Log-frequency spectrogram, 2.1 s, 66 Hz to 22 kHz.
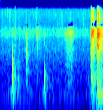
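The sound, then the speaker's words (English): A hotel room door, Room 304 at the Paul Hotel, being opened: a few soft clicks and thumps from the latch and handle, then a louder, rough swinging sound at the end. No one speaks. “The door's open.”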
